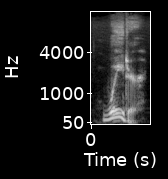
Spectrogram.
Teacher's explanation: In American English, the T between two vowels often sounds like a D.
